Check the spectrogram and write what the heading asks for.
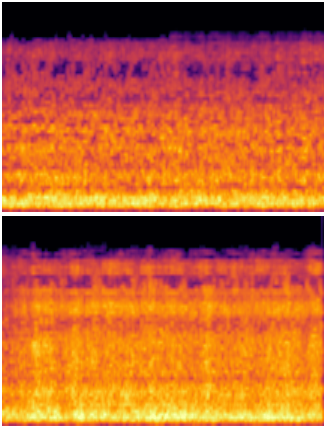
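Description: Hailstorm: heavy hail and rain coming down in a steady, dense roar, turning brighter and hissier about three seconds in.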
